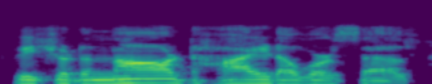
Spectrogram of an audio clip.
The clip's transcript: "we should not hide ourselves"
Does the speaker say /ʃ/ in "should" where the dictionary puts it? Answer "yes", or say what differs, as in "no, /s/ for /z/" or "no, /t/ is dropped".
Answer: yes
